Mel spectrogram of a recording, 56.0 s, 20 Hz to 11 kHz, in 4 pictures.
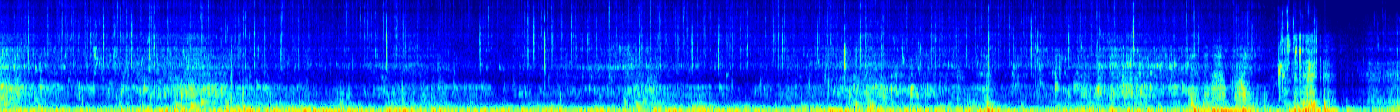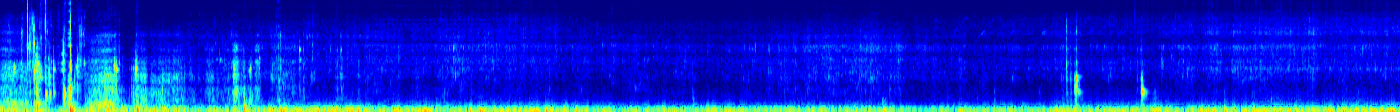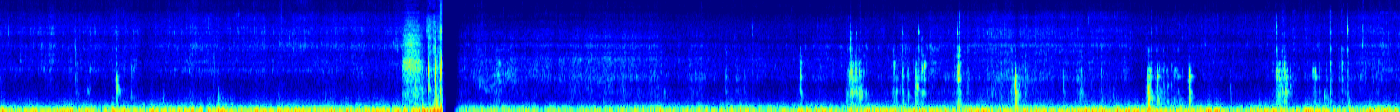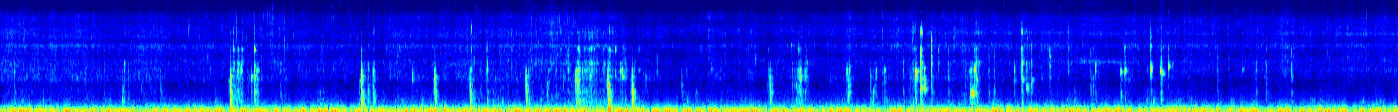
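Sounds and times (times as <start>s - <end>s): clicks and crackles: 0.0s - 17.5s, 40.7s - 41.8s, 44.2s - 54.3s
underwater low rumble: 0.0s - 55.9s.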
